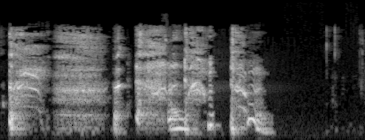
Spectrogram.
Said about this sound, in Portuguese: Pera só um minutinho, gente, eu vou tossir.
